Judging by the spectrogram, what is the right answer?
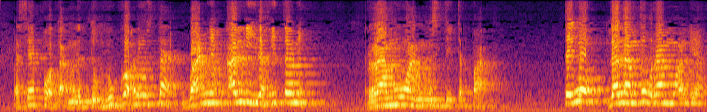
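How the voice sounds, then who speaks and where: Over noticeable background noise, a man with a high pitch talks at a very slow pace. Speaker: Islamic preacher (ustaz). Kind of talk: religious lecture (ceramah).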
